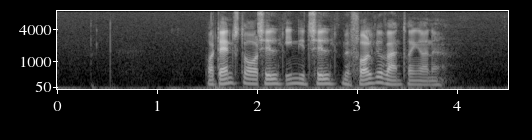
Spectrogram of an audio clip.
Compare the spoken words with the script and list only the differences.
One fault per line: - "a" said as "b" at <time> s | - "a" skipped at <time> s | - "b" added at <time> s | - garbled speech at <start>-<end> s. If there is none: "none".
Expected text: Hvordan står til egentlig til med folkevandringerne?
none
